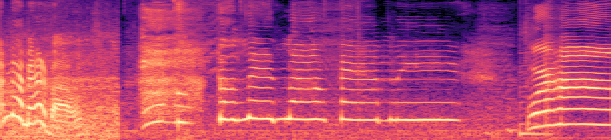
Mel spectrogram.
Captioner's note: gasps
